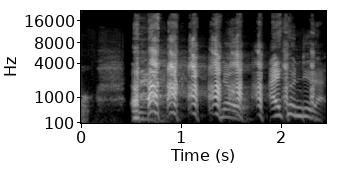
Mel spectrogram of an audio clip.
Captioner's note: Sheryl Lee laughs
